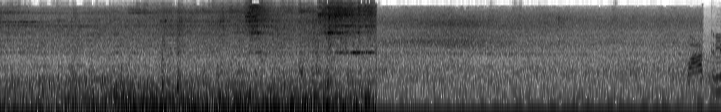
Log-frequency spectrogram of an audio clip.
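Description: The Dibrugarh Rajdhani Express runs on rails at night near Patna, a loud, steady rumble of wheels and carriage noise whose tone shifts partway through, with a faint high squeal near the end.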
